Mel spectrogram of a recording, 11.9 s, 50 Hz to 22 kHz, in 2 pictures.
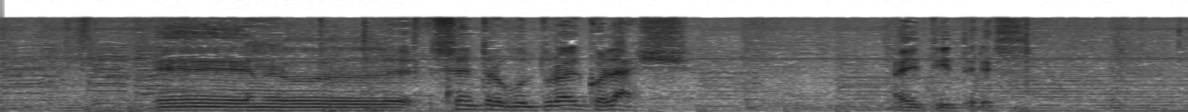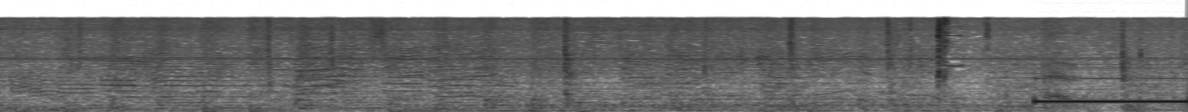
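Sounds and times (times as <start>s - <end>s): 
speech: 0.8s - 3.6s, 4.4s - 5.2s
telephone line tone while a call is placed: 10.7s - 11.8s.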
